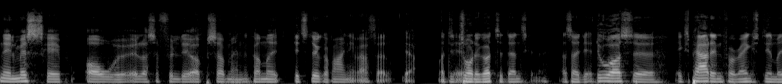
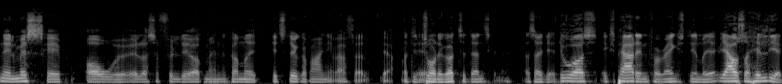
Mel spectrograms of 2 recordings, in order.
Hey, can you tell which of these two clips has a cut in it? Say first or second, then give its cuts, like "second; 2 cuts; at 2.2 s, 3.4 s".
second; 3 cuts; at 2.0 s, 4.0 s, 5.9 s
